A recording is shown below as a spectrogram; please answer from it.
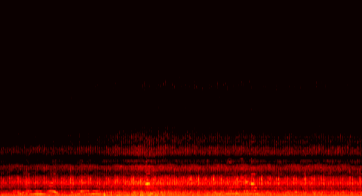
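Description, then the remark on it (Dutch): The engine of a tractor loaded with goods idles steadily, a continuous low rumble that holds through the whole stretch while people talk over it. “Nou, een tractor met spullen erin, die mag er niet in.”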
